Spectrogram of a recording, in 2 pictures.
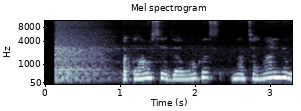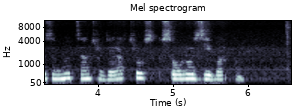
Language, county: Lithuanian, Vilnius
